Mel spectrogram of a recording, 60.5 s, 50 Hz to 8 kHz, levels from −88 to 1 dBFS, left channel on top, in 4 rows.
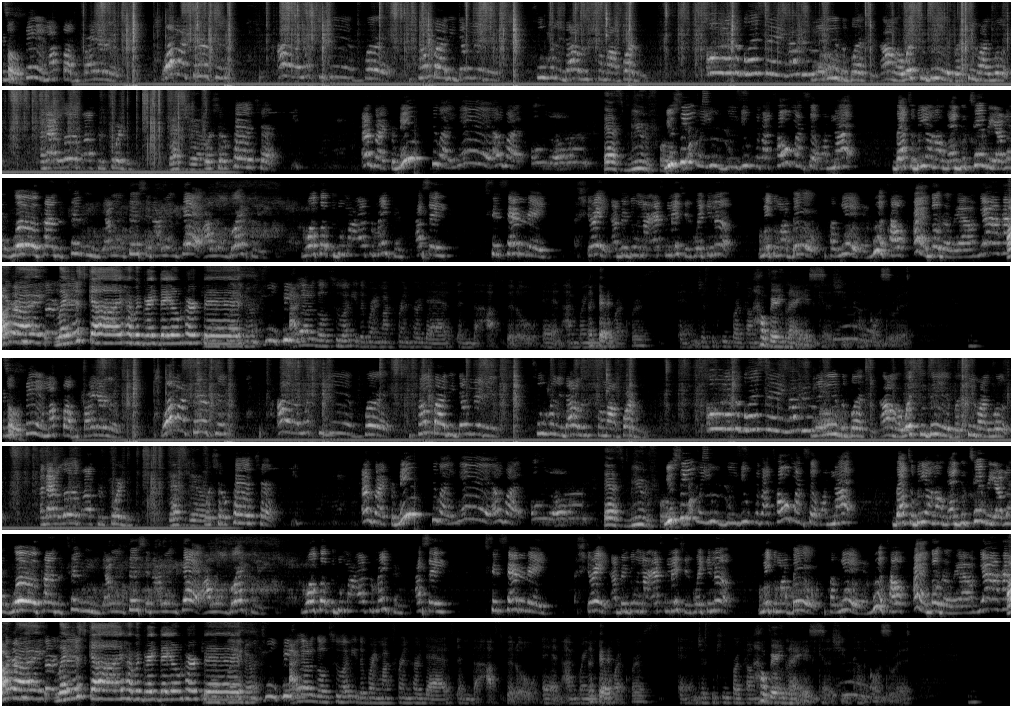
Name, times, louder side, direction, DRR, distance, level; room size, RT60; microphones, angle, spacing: voice 1, 0.0-1.8 2.3-3.5 4.1-5.8 6.2-7.4 8.0-9.7 12.1-15.1 15.7-17.1 18.2-19.2 20.5-23.9 25.1-27.9 28.5-36.9 37.6-38.4 38.8-41.2 41.6-45.8 46.0-46.6 49.1-49.9, right 2 dB, 35° right, 0.7 m, -38 dB
sound 1, 1.0-18.6, left 7 dB, 70° left, 0.5 m, -45 dB
voice 2, 10.5-12.6 17.6-18.2 24.2-25.1 45.3-49.0 54.2-54.5 56.7-58.7, equal, 10° left, 0.6 m, -35 dB
voice 3, 48.4-49.2 49.7-55.0 55.5-59.0 59.9-60.0, right 3 dB, 50° right, 1.3 m, -51 dB
5.7 x 2.2 x 2.4 m
head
